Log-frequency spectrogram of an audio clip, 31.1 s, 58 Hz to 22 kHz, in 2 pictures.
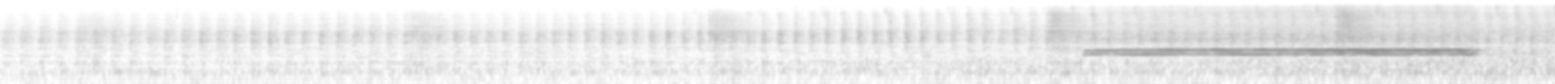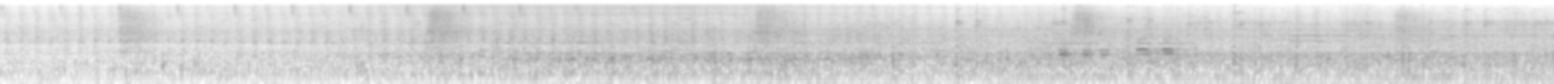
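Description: South African NGG16 Garratt steam locomotive No. 129 working up a grade, its exhaust beats slowly growing louder as it approaches, then its steam whistle sounding a steady three-note chord for about four seconds, the loudest sound here. The engine and carriages then roar past with a rising rumble and wheels clicking over rail joints, with a second short whistle near the end.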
